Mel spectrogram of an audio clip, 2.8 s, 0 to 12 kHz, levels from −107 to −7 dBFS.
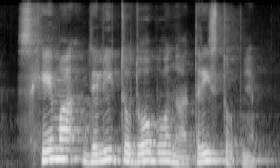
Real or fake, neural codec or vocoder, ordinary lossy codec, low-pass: fake; codec, 24 kHz, 3.1 kbps, DualCodec; none; 10.8 kHz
